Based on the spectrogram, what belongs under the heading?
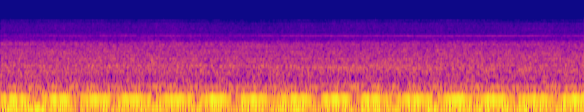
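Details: A low droning hum that pulses steadily, like an engine or machine, under a bed of hiss.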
